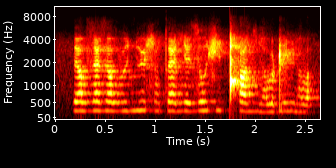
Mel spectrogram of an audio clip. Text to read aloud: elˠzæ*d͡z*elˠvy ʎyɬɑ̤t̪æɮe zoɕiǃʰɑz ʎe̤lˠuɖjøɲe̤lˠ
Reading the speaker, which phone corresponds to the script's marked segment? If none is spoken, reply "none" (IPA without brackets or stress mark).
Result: z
